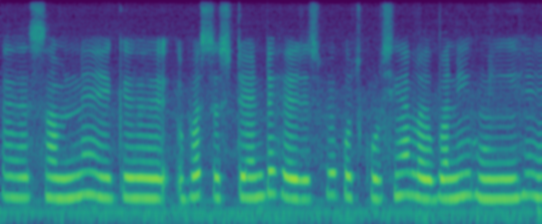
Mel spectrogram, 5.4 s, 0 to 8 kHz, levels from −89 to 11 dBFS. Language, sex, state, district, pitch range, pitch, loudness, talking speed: Hindi, female, Punjab, Kapurthala, 235-255 Hz, 245 Hz, -15 LUFS, 145 wpm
